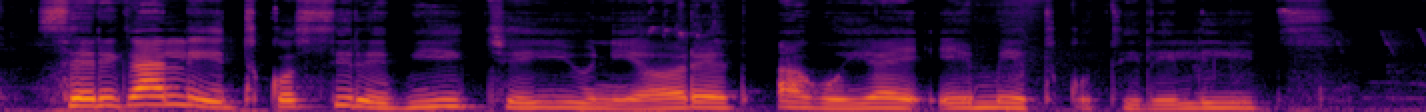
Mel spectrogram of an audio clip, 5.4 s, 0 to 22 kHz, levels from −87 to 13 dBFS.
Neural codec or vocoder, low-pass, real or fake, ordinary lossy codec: vocoder, 44.1 kHz, 128 mel bands every 512 samples, BigVGAN v2; none; fake; none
